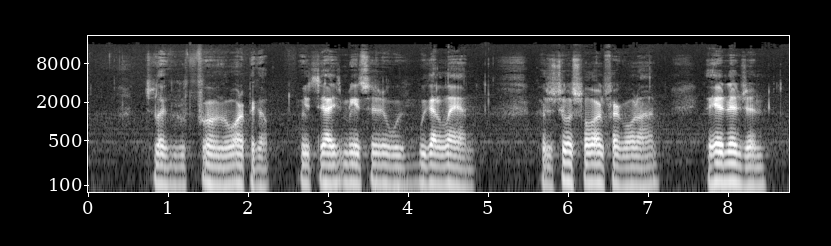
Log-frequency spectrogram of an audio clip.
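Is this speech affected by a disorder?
Yes: Parkinson's disease; Parkinson's disease attributed to Agent Orange exposure during Vietnam service.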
